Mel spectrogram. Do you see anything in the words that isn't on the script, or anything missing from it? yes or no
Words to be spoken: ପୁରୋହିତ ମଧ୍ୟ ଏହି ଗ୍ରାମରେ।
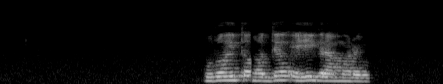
no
